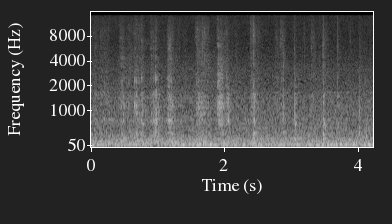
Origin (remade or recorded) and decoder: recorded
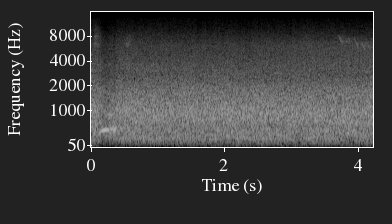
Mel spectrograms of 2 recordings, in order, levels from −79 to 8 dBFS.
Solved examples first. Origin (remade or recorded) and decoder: remade, vocoder, BigVGAN v2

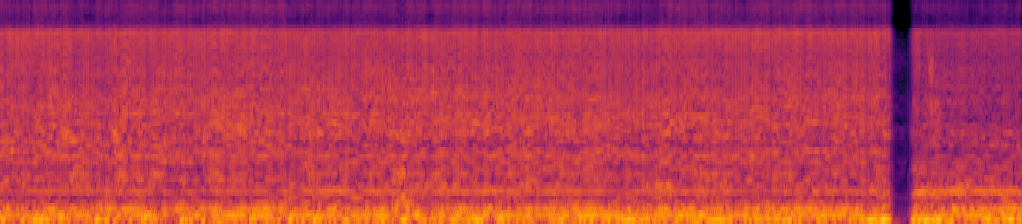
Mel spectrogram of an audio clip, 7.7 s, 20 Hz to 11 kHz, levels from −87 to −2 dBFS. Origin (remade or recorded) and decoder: remade, vocoder, BigVGAN v2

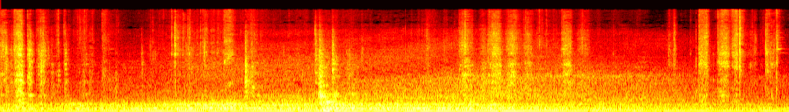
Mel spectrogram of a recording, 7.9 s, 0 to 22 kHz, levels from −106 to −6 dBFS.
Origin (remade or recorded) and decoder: remade, vocoder, BigVGAN v2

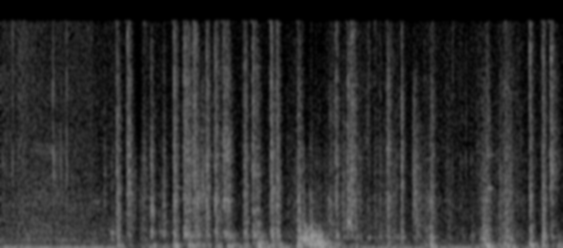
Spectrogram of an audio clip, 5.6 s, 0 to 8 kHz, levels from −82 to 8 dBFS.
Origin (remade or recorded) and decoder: recorded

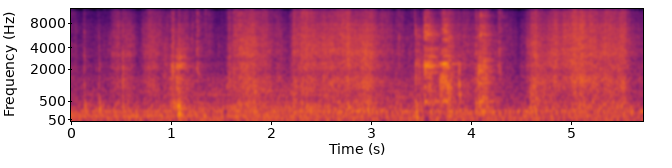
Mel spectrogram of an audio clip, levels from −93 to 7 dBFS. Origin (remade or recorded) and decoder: recorded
